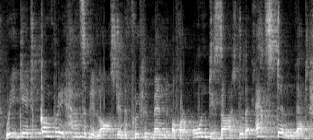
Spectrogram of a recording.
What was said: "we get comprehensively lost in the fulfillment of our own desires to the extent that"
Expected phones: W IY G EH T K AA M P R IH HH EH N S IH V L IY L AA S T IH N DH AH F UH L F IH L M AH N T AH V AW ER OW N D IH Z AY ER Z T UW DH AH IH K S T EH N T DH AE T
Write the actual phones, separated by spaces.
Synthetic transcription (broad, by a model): W IY G EH T K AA M P R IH HH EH N S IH B L IY L AA S T IH N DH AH F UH L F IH L M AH N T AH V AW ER OW N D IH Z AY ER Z T UW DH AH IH K S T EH N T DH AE T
